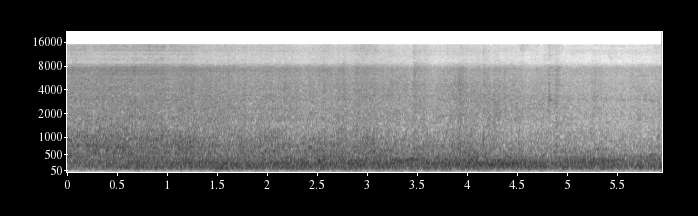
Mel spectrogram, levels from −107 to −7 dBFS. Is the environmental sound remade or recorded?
recorded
